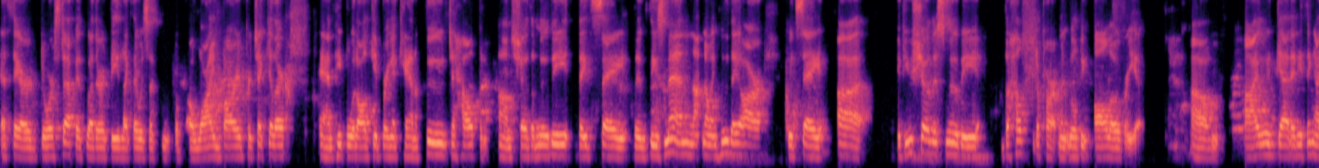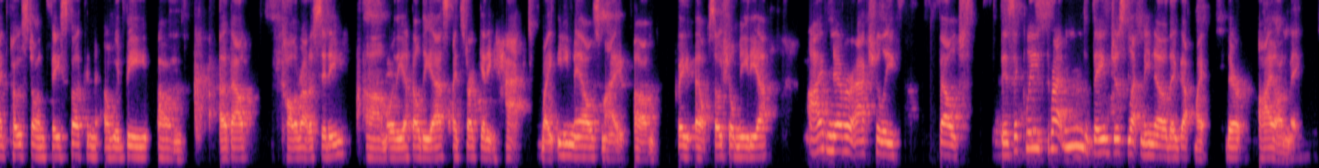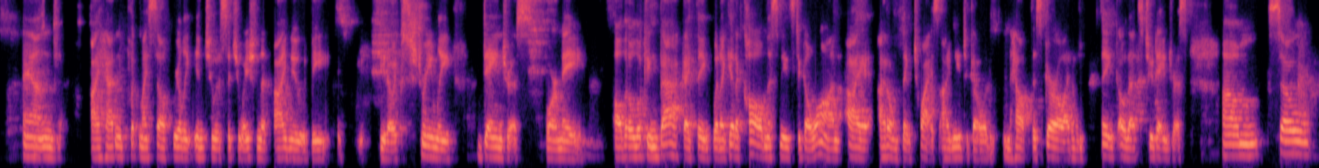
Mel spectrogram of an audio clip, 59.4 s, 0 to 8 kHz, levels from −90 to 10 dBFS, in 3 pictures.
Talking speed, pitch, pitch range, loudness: 165 wpm, 145 Hz, 135-170 Hz, -19 LUFS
